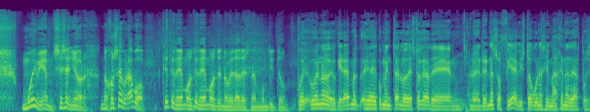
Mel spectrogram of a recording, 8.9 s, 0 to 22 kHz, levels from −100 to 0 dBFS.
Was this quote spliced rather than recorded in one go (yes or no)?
yes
